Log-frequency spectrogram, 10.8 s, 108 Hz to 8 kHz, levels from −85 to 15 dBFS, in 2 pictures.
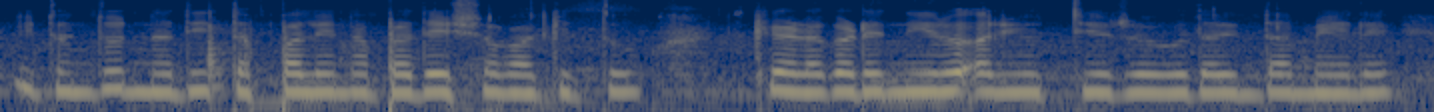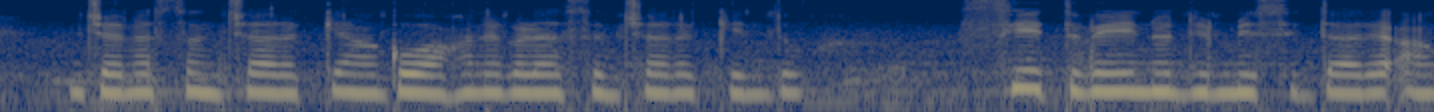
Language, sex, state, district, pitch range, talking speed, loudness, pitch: Kannada, female, Karnataka, Belgaum, 230-240 Hz, 95 wpm, -33 LUFS, 235 Hz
